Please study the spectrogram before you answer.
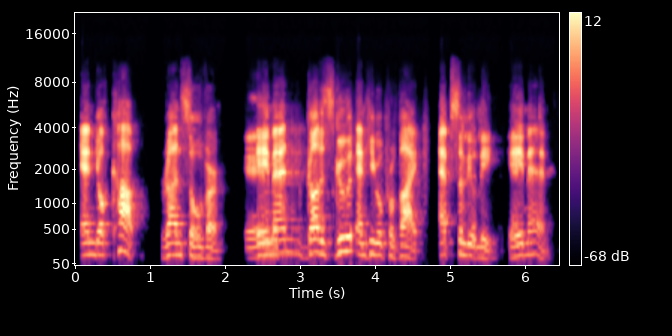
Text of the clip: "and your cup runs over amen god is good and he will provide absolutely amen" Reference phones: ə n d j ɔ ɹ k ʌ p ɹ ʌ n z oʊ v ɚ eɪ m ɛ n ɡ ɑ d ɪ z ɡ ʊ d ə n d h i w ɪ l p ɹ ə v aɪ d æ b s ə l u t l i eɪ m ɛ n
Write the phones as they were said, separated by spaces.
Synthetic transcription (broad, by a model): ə n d j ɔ k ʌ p ɹ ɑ n s oʊ v ɚ eɪ m ɛ n ɡ ɑ d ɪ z ɡ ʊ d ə n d h i w ɪ l p ɹ ə v aɪ d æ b s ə l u t l i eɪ m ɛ n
